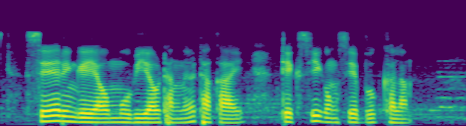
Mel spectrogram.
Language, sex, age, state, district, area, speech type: Bodo, male, 18-30, Assam, Chirang, rural, read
